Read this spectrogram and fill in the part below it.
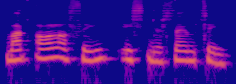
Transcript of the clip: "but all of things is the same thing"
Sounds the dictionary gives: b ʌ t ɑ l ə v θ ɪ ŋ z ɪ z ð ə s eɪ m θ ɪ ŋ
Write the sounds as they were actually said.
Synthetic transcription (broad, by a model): b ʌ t ɑ l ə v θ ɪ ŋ ɪ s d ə s eɪ m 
